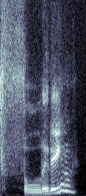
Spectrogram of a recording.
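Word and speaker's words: flyting: I want to say it is flitting. I thought it was flighting at first, but I believe they pronounced it flitting, which is the like Viking rap battle that you can do within the game.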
